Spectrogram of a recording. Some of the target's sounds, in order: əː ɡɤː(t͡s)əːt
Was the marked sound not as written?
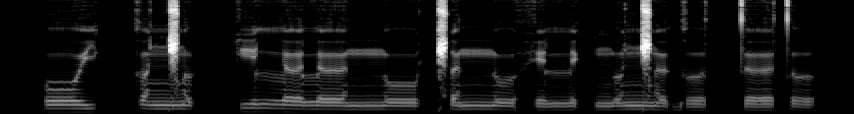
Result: yes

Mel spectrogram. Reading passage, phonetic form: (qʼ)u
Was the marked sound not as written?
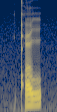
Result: no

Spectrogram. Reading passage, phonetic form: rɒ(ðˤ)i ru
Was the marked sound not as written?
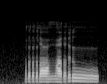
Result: no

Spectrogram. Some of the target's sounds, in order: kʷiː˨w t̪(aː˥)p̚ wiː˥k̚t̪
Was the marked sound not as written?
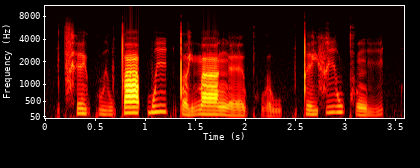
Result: no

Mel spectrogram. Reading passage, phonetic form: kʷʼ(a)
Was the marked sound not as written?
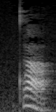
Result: yes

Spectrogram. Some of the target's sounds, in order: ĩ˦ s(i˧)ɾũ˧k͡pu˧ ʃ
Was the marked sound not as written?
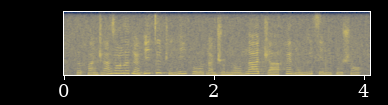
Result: no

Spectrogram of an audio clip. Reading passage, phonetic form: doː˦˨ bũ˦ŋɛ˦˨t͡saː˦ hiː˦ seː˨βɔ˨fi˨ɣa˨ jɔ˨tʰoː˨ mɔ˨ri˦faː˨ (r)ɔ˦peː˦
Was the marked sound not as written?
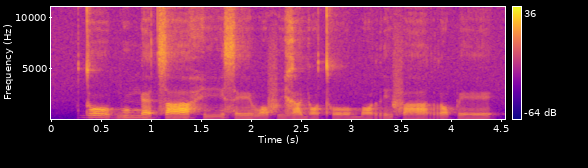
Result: no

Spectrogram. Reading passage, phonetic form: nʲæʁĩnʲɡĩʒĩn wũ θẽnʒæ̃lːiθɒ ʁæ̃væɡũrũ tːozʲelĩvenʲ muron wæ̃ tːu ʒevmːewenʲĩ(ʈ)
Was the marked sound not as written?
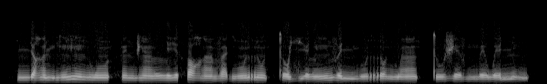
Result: yes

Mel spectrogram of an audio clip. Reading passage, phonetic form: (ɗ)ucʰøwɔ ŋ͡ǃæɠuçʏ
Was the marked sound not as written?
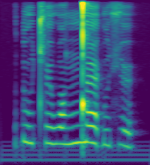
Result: no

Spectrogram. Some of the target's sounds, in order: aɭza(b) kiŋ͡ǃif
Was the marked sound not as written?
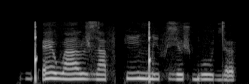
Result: yes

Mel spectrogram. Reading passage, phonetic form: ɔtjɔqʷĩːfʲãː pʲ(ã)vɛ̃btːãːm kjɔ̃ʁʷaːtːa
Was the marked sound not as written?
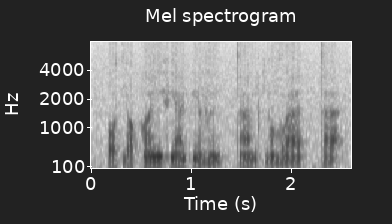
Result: no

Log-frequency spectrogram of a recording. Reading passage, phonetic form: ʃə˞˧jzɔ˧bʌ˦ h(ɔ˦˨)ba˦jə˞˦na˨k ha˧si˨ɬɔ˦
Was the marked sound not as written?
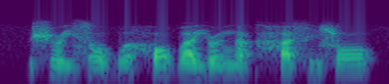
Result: no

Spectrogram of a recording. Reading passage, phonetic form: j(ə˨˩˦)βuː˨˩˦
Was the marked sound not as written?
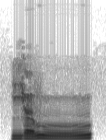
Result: no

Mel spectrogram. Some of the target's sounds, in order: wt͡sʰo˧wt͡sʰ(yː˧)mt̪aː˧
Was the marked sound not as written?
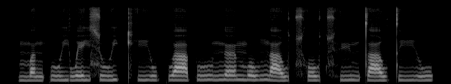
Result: no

